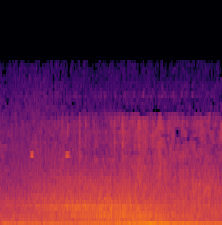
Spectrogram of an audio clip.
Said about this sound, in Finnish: soikaa aivan kauhea liikenne tässä kaupungin keskustassa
